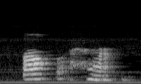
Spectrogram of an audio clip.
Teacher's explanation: Takhar itu tajwidnya qalqalah sugro ya, karena ada huruf qalqalah yang qaf yang berharokat sukun dan posisinya di tengah kalimat. Cara membacanya dipantulkan secara ringan.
